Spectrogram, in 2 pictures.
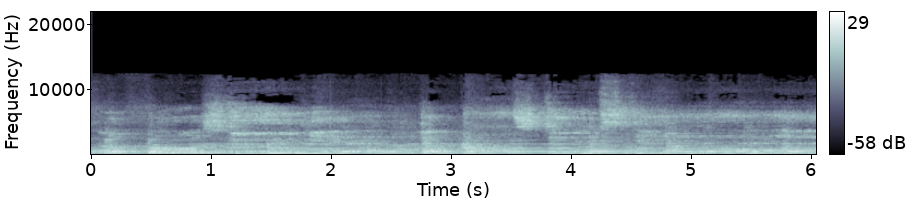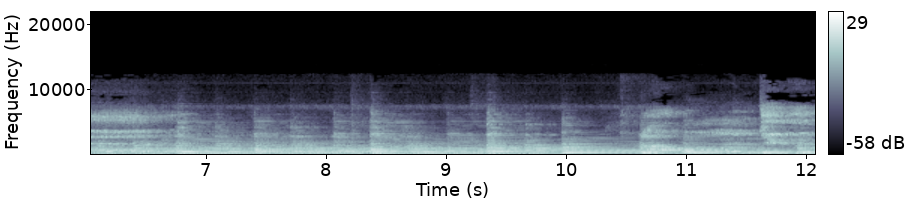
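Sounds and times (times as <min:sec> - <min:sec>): man singing: 0:00.0 - 0:07.2, 0:10.6 - 0:12.0
piano chords: 0:00.0 - 0:12.0.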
